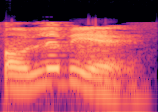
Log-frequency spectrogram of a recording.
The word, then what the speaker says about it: Olivier: So Olivier. Yep. Oh, but spelled like Oliver.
